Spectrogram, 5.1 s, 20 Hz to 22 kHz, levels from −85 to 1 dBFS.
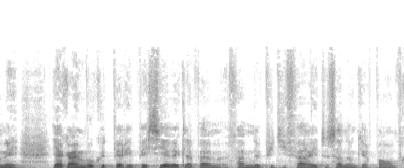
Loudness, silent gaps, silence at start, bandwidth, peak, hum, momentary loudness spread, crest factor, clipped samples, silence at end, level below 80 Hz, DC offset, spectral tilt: -35 LUFS; none; 0 s; 16 kHz; -14 dBFS; none; 10 LU; 22 dB; under 0.1%; 0 s; -66 dBFS; under 0.1%; -6 dB/octave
